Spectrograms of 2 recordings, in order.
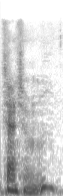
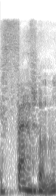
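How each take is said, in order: First: The name begins with a plain t sound. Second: The name begins with an English th sound. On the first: The speaker calls it right. "I prefer Tatum" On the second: The speaker calls it wrong. "he's pronouncing it in English, you might have a tendency to say Fatum"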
